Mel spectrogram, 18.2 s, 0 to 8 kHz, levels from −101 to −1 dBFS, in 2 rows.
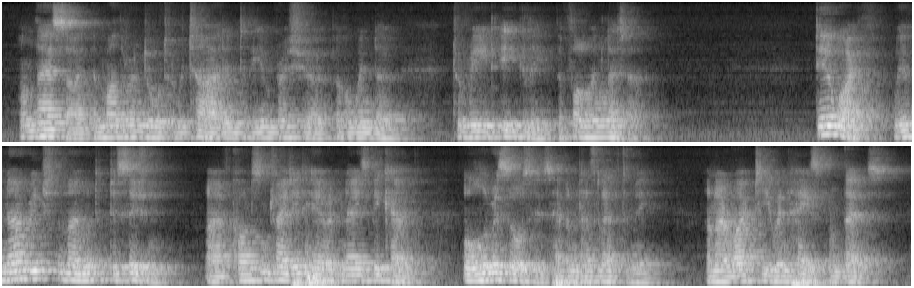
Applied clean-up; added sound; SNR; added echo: none; none; none; reverberation time 0.8 s.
